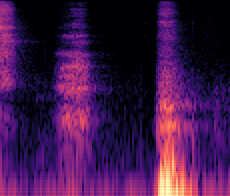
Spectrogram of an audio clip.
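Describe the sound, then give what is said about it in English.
A person's breathing picked up by a microphone: a couple of soft, airy breaths followed by a louder, sharper intake that thumps the mic, with no talking. “I think I got to get better with learning audio, because you can always hear me breathing.”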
